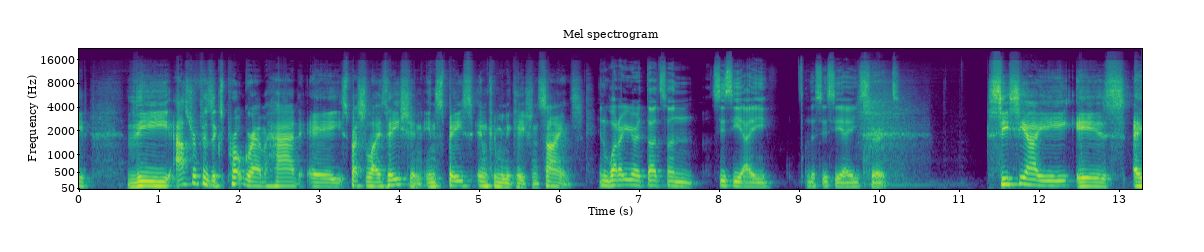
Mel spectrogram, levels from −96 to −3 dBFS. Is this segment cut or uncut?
cut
